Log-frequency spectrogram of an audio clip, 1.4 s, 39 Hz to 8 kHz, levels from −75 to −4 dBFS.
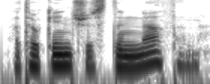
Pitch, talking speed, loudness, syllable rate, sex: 125 Hz, 215 wpm, -17 LUFS, 6.9 syllables/s, male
